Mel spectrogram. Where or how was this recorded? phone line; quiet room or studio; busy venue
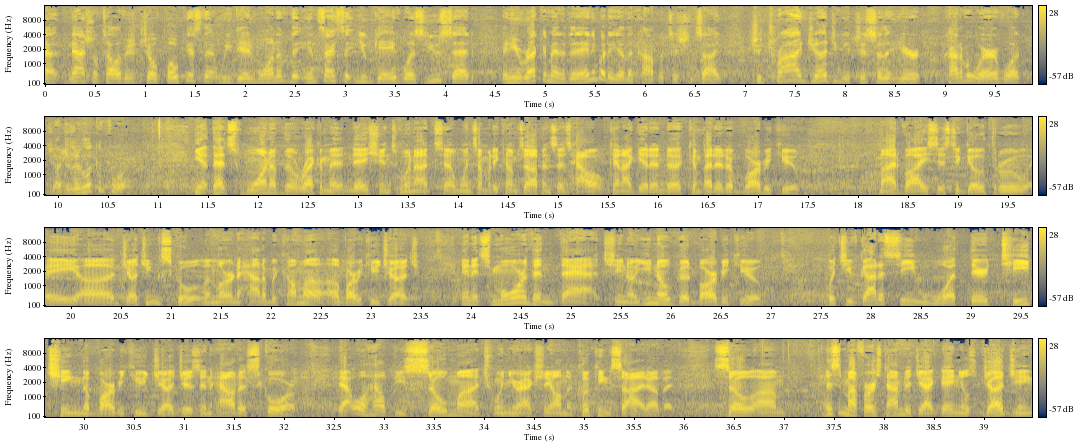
busy venue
